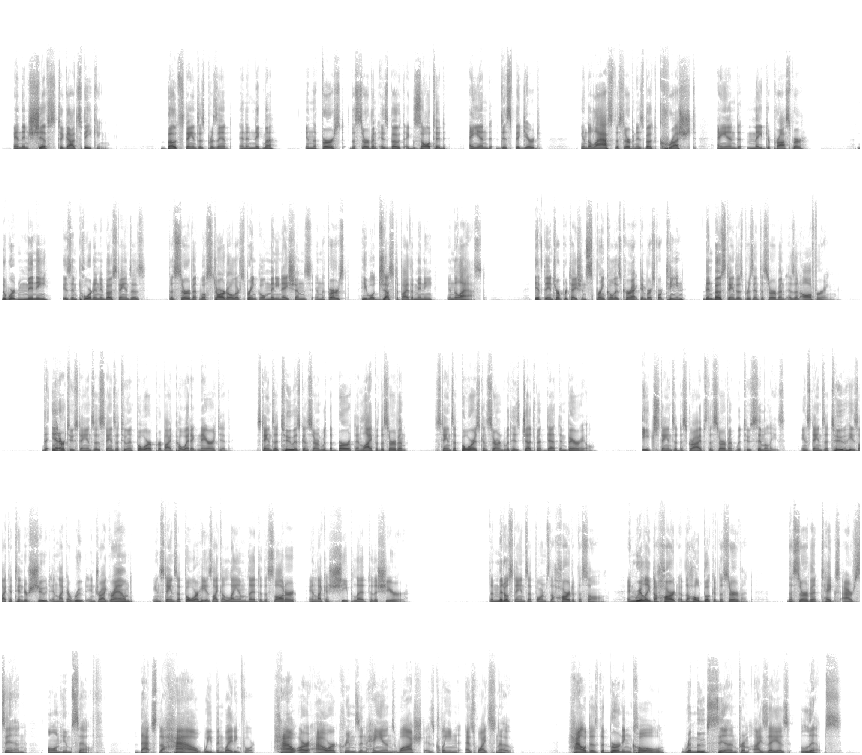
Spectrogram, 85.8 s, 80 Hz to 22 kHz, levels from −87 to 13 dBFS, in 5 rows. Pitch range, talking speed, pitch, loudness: 105-130 Hz, 145 wpm, 115 Hz, -24 LUFS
